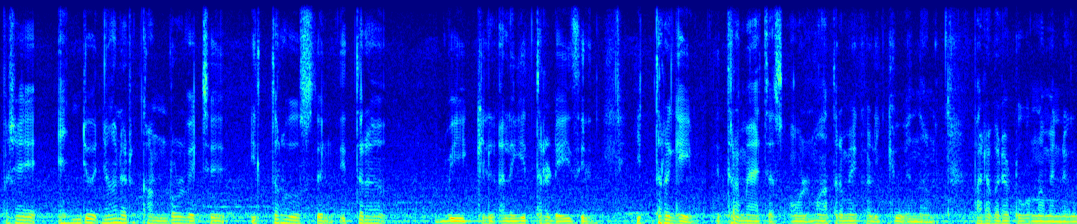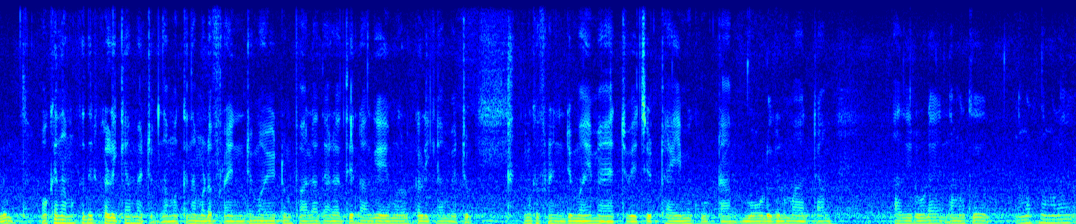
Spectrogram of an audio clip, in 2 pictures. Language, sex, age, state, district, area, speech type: Malayalam, male, 18-30, Kerala, Palakkad, urban, spontaneous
